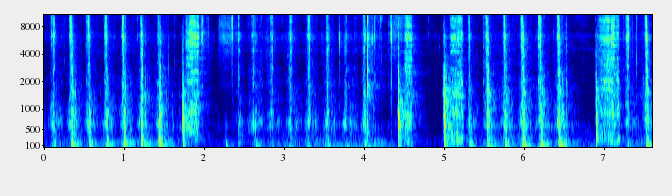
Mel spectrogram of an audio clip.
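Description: Knife chopping shallots on a board in a home kitchen, rapid rhythmic bursts of close, crisp strokes separated by brief pauses, with no talking.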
